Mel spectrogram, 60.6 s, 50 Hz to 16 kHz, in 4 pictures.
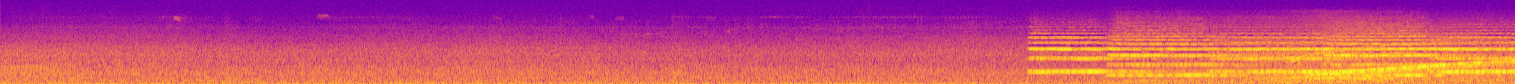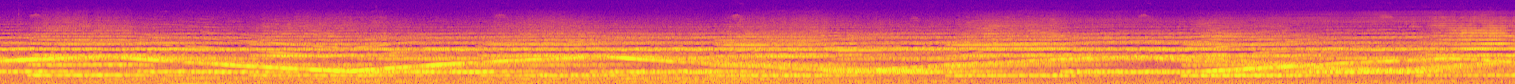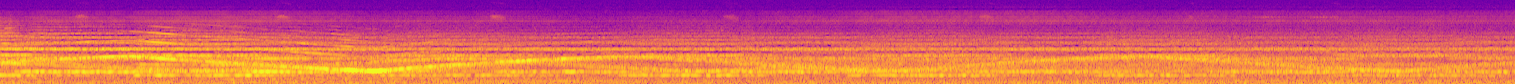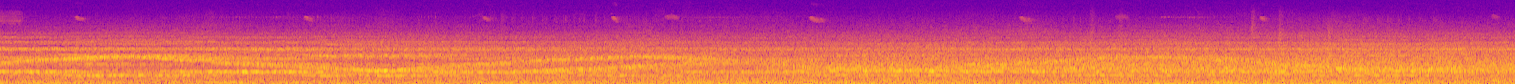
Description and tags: Fire truck siren. Alicante - Spain
This sound was recorded halfway up to the castle Santa Barbara in the city of Alicante.
Signal that carries a connotation of alert. His tone and timbre are characteristic of this element. "Possessed by almost all modern cities and whose use is reserved for that fateful day when the sound will be followed by the disaster." (Schafer, 2013)
Recorded by a Zoom H5 recorder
